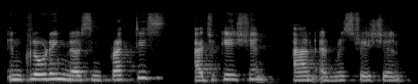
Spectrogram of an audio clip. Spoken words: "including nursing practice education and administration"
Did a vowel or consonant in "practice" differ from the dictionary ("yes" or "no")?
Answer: no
